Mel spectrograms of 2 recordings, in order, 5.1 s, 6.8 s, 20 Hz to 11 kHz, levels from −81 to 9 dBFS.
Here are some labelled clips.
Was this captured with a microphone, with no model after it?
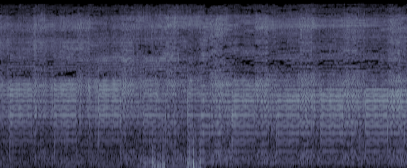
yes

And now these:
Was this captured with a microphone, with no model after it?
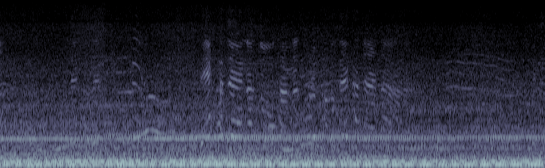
yes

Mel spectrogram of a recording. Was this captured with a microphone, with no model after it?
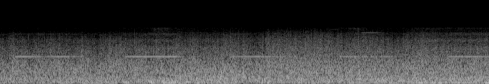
yes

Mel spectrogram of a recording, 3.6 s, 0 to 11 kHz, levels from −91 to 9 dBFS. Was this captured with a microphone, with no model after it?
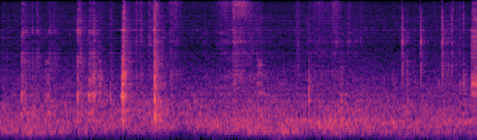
no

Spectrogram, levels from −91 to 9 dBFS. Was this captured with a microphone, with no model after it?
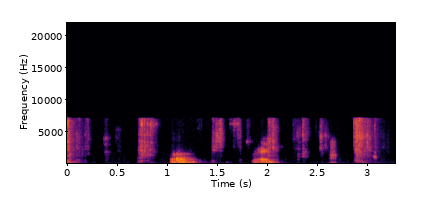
yes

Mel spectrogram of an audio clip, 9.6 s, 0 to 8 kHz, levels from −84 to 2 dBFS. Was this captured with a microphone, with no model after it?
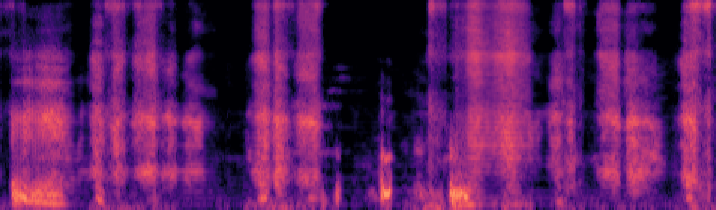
no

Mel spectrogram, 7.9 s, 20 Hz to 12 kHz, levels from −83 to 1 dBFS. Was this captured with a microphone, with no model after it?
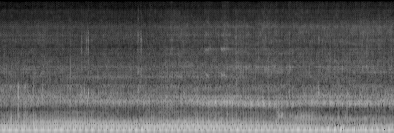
no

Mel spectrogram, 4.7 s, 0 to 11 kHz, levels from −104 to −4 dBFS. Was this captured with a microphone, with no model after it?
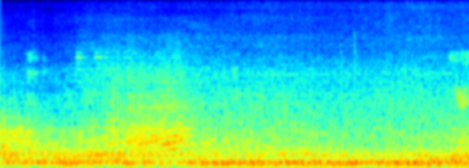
no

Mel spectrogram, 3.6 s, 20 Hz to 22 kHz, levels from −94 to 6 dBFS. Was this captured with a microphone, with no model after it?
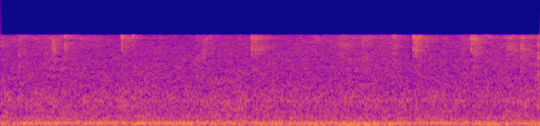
no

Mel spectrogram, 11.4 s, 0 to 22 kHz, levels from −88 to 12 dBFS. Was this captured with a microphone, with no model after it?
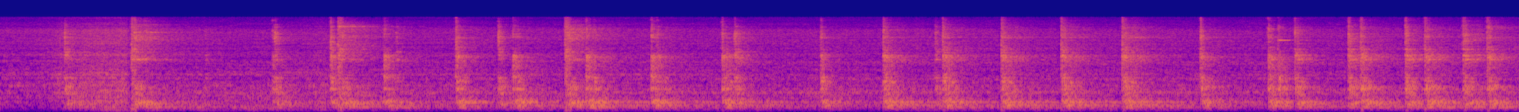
no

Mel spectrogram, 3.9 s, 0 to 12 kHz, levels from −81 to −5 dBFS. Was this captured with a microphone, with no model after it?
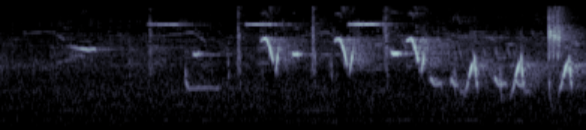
yes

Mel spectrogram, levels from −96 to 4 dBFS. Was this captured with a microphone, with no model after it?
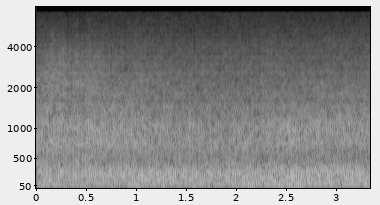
no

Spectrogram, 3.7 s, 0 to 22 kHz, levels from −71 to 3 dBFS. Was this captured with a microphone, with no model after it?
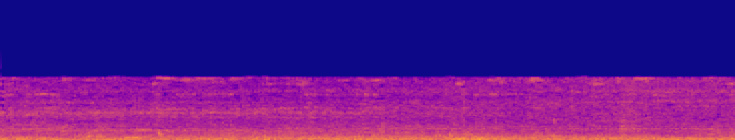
no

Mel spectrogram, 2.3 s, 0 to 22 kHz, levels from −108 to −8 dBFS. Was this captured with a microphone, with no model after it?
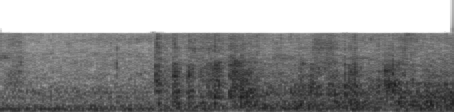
no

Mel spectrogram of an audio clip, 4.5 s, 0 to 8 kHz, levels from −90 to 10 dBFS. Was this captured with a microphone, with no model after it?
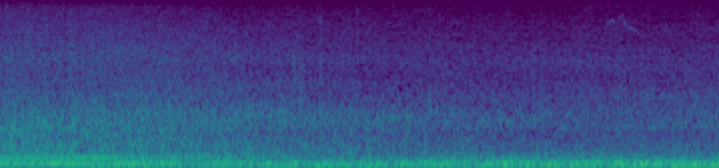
yes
